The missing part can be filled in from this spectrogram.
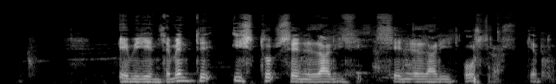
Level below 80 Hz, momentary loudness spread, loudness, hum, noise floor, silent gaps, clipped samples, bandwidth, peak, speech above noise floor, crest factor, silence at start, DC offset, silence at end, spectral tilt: -62 dBFS; 14 LU; -22 LUFS; none; -52 dBFS; none; under 0.1%; 11.5 kHz; 0 dBFS; 27 dB; 26 dB; 0.3 s; under 0.1%; 0.05 s; -3 dB/octave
